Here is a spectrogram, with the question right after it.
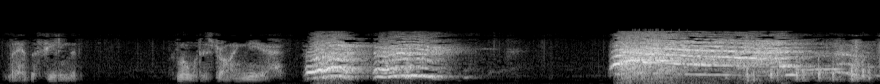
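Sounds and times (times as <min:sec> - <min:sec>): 
speech: 0:00.5 - 0:00.9, 0:01.8 - 0:04.5
human scream: 0:03.0 - 0:04.6, 0:06.1 - 0:08.6.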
